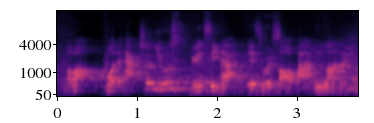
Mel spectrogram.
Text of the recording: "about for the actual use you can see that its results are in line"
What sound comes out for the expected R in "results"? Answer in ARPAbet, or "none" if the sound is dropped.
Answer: W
